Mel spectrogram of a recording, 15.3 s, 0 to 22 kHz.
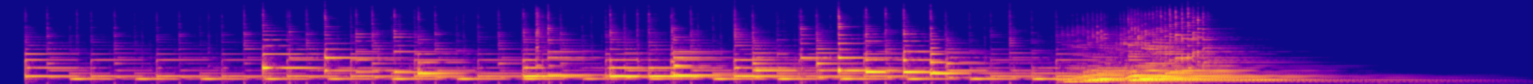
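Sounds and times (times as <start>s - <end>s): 
harp: 0.3s - 14.8s.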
